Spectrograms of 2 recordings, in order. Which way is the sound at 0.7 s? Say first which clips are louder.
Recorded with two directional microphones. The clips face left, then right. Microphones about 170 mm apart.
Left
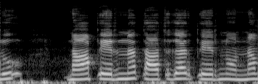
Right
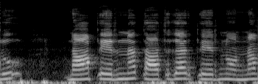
Left 6 dB; 60° left (ahead or behind).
